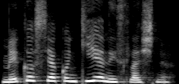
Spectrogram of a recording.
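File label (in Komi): ме кӧсъя конькиӧн исласьны, Komi, female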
